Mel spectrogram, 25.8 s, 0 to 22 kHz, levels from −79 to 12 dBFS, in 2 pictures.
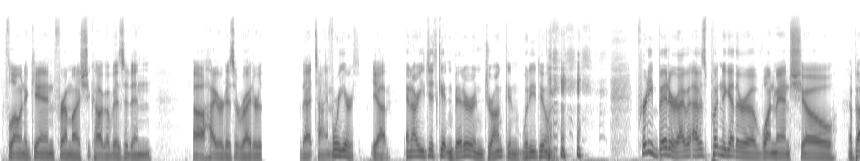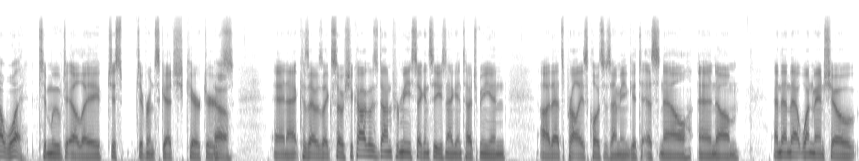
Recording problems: audio freezing; at 4 s for 0.5 s

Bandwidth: 14 kHz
